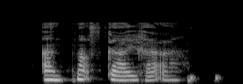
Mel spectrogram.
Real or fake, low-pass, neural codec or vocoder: real; 7.2 kHz; none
